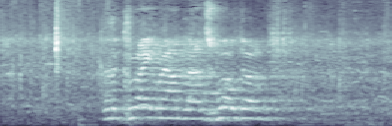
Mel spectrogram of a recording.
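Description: A man announces over a loudspeaker.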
